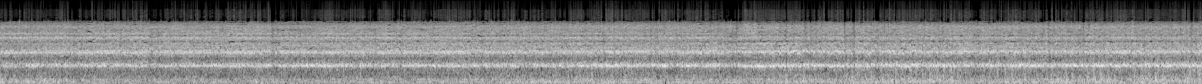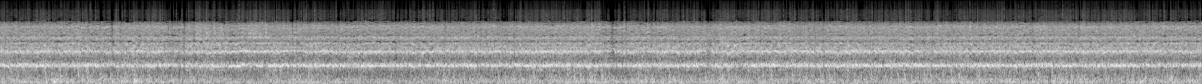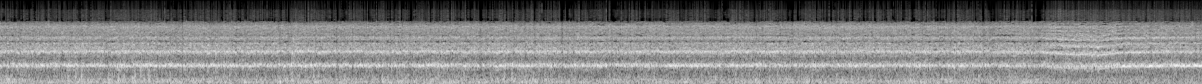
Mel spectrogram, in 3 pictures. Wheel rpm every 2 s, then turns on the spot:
230, 230, 230, 230, 230, 230, 230, 230, 230, 240, 240, 230, 230, 230, 230, 230, 230, 220.
none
